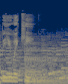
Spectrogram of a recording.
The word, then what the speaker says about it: Joaquin: Pronunciation, Joaquin.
